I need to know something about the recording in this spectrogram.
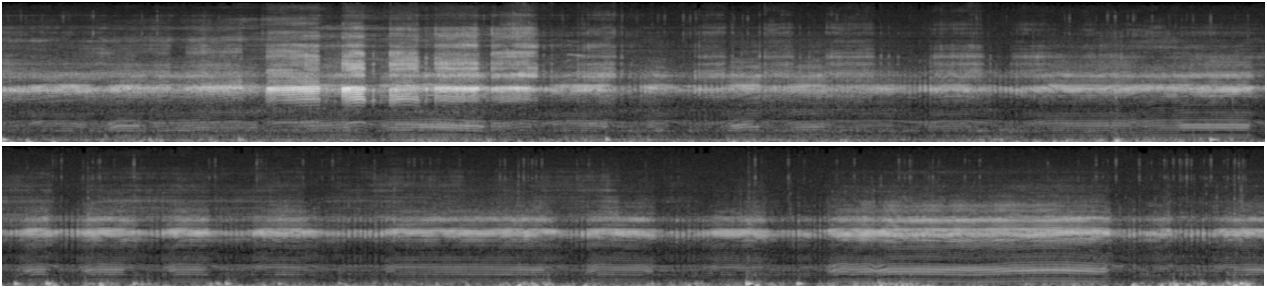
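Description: Small dirt bike engine running along a dirt motocross track, its pitch rising and falling over and over as the throttle is opened and eased off. A steady high whine runs under it, and a rough crackle cuts in for a few seconds near the start.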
